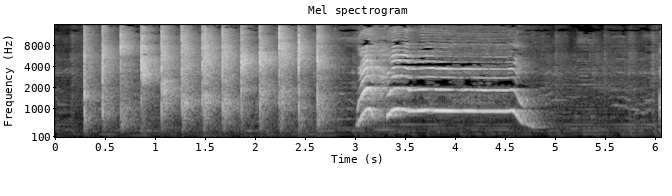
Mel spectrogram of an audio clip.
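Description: Rapid hand clapping, about six claps a second for roughly two and a half seconds. A woman's voice then holds one high note for about a second and a half before dropping away.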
